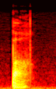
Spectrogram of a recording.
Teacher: Okay, we write it PAS, okay, but as usual, final S is not pronounced, so it's pas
